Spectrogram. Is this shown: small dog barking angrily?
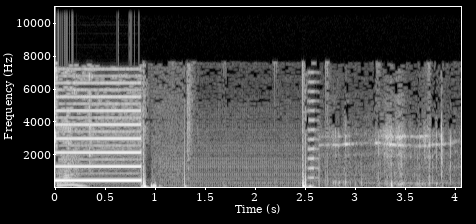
no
